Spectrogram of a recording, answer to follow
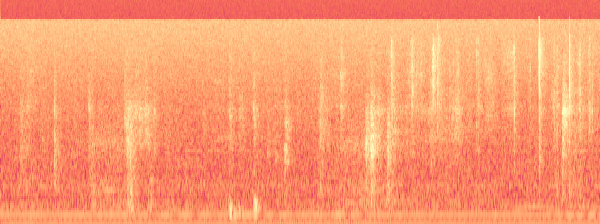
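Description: Near silence: faint scattered clicks and ticks of trading cards being handled, over a faint steady electrical hum.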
